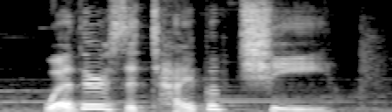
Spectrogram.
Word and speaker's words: chi: Weather is a type of chi. Chi. Sometimes pronounced kai.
